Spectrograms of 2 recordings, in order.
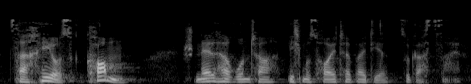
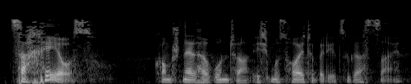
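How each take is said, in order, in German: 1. Die Betonung liegt auf dem Wort komm. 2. Die Betonung liegt auf dem Namen Zachäus. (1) "Er sagt, komm" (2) "Jesus spricht Zachäus bei seinem Namen an"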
